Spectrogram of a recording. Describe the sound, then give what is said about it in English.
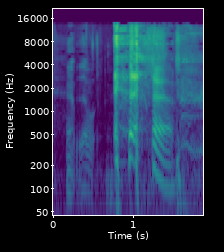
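A person coughs a few times in a row, each cough a short, harsh, voiced burst. “I'm gonna cough now.”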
